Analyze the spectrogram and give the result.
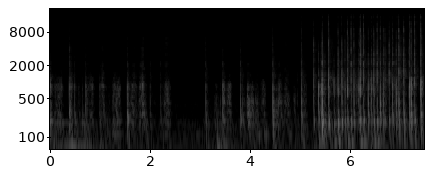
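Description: A cardboard box is tapped and scratched for ASMR, starting with soft, spaced dry taps with short pauses between them. After about five seconds it builds into a louder, fast, continuous run of scratching and tapping with a brighter, papery texture.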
